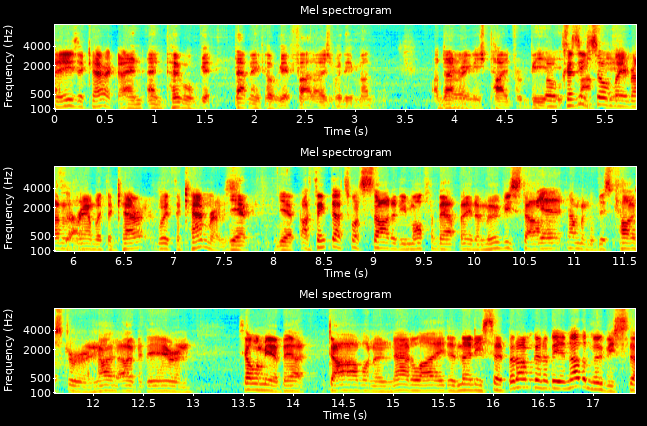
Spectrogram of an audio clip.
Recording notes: Recorded literally at the bar of the Transcontinental Hotel , Oodnadatta. PUBCAST - Transcontinental Hotel, Oodnadatta. Recorded literally at the bar of the Transcontinental Hotel , Oodnadatta. This is a light hearted chat between a few lads at the bar.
